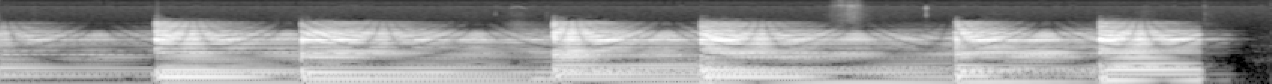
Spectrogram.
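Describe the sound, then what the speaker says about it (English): An organ played through a rotary speaker cabinet with a rotator effect sounds as a series of sustained chords, each starting sharply and carrying a swirling, warbling shimmer, with no talking. "This is the cabinet and rotator."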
